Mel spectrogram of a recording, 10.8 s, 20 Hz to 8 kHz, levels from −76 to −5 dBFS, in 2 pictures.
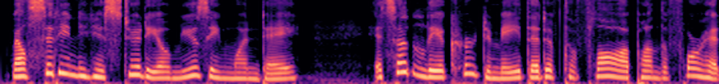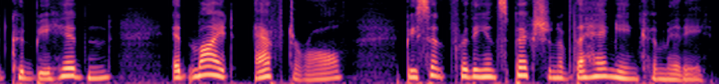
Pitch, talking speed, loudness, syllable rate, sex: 190 Hz, 200 wpm, -21 LUFS, 6.0 syllables/s, female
